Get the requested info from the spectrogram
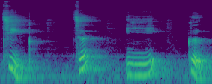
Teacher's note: the front of the tongue is raised towards hard palate. The tip or blade of the tongue and the front of the tongue are the active articulators and teeth ridge and hard palate are the passive articulators.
